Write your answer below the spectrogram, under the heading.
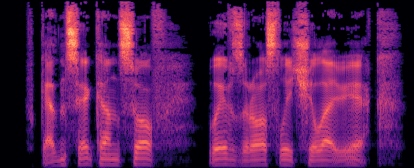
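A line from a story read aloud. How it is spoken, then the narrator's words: Muffled voice. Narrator (Russian): глухо сказал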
